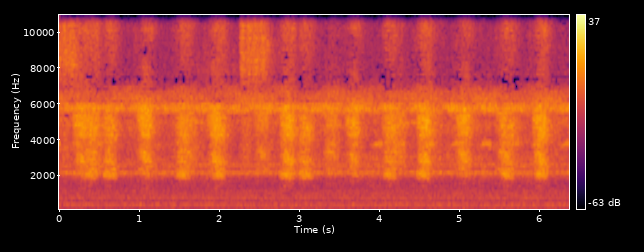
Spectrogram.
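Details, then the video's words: Woodland crickets calling at night, recorded September 2, 2023 via phone and stereo microphone; bright, rhythmic high chirps pulse about twice a second in an unbroken chorus with a faint low hum beneath. "Crickets in the woods at night"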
